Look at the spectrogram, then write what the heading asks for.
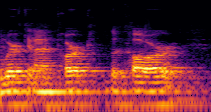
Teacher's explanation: we don't roll the r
